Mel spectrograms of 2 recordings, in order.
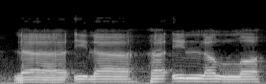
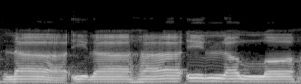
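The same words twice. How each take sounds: First: The vowel in 'ha' is kept short. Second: The vowel in 'ha' is drawn out long. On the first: The speaker calls it right. "tu baru betul" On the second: The speaker calls it wrong. "jangan tarik panjang. Ha, salah"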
